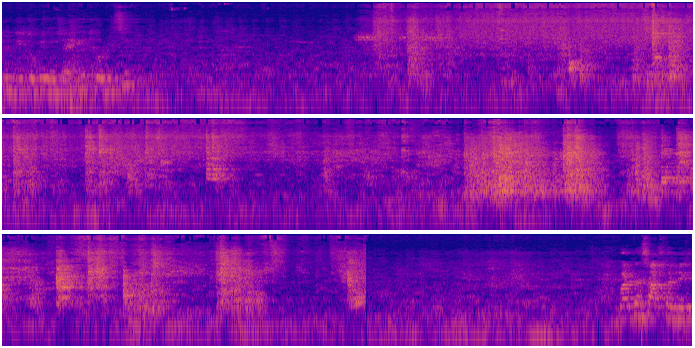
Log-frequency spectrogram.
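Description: Pots, pans and utensils clatter and clink during dishwashing in a home kitchen, intermittent knocks and metallic rattles that grow busier midway, with a voice heard at times.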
